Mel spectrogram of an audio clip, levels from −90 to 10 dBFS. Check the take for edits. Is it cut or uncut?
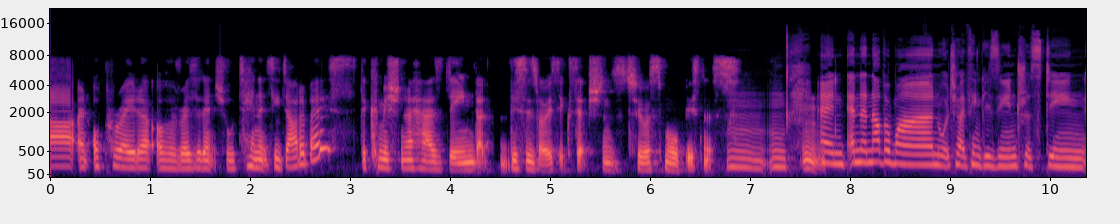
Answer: cut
